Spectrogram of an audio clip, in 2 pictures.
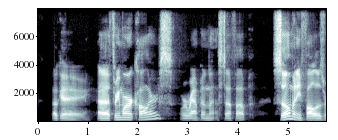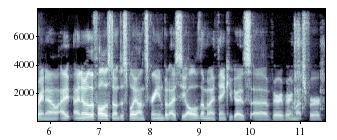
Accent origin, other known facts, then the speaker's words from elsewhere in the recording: United States; No. I'm American.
